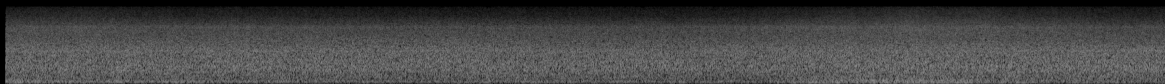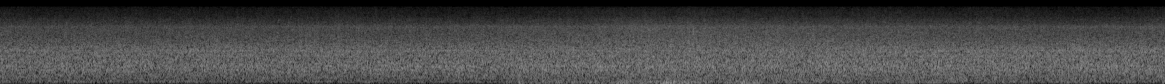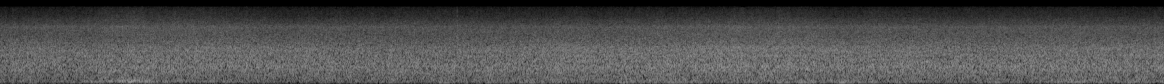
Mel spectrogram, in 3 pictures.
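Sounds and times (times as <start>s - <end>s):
heavy rain hiss: 0.1s - 34.9s.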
